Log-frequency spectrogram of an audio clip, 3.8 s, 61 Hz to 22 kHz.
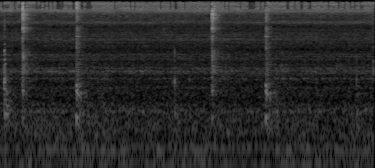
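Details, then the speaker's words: Genie 1035 garage door opener on a 4x3'6" Midland door, safety sensors deliberately knocked out of alignment: faint sharp loosely paired clicks a second or two apart, no motor run; opener held off by misaligned sensors. "so what's kind of interesting about this operator when you knock the uh sensors out of line see that one's flashing now um that the machine just sits there and clicks instead of actually running"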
